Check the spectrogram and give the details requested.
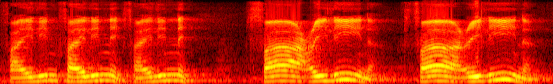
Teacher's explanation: مدہ اور عین. فاعلین، تو فا الف مدہ کو پورا ادا کریں اور پھر اس کے بعد عین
